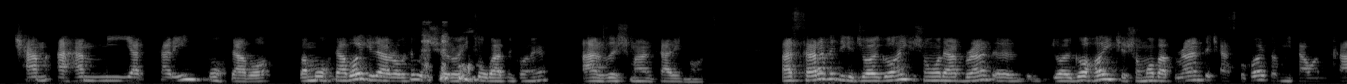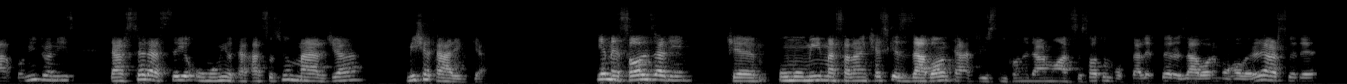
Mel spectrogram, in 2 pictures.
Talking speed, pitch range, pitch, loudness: 155 wpm, 155-195 Hz, 170 Hz, -31 LUFS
